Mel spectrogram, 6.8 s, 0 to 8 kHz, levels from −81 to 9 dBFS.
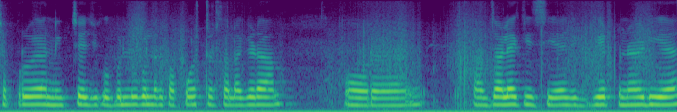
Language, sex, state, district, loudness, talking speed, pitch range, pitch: Marwari, female, Rajasthan, Nagaur, -14 LUFS, 160 wpm, 200-210 Hz, 205 Hz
